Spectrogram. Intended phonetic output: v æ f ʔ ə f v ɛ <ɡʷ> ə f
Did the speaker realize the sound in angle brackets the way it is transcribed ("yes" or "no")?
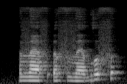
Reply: yes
